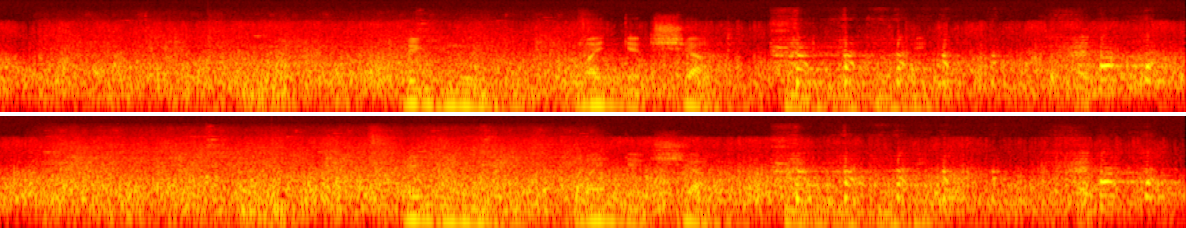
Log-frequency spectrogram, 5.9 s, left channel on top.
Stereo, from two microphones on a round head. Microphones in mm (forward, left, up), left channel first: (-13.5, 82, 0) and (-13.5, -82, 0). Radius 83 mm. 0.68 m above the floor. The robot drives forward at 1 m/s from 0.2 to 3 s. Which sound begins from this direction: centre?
Laughter, at 3.9 s.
